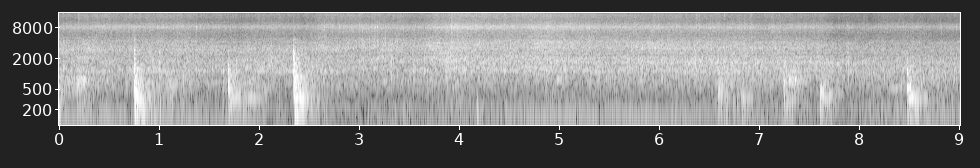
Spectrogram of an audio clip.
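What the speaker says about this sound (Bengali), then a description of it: "এবারে সব মশলাগুলো তেলে নাড়িয়ে একটু কষিয়ে নেব" Ground spices and chilli paste frying in oil for chicken kosha, a constant hiss of sizzling with several sharp spatula scrapes as the mix is stirred, loud and near, with no talking.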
